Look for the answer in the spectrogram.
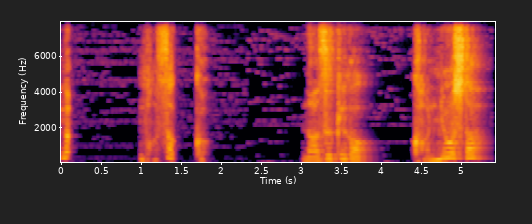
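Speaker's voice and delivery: rising to a high, loud gasp; stunned disbelief; shocked. Acted. Naming unexpectedly binds him.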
